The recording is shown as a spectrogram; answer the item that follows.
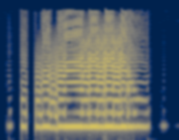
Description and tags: A funny warbling sound from a strange and flexible patch I created on my Nord Modular synth.
nord, weird, synthetic, strange, modular, digital, sound-design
